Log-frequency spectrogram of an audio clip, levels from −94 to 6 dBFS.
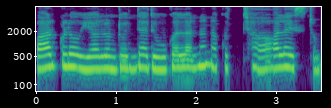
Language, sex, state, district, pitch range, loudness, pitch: Telugu, female, Andhra Pradesh, Anantapur, 245-270 Hz, -17 LUFS, 255 Hz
